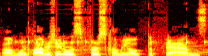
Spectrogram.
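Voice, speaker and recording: With a sing-song lilt at a moderate pace, this male streamer keeps up casual, gushing commentary on his game, addressing viewers directly. His pitch sits in the middle, the sound is muffled and narrow-band, and music plays behind him.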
